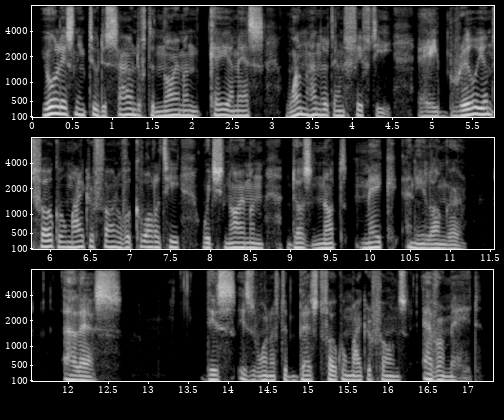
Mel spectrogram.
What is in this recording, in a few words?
Neumann KMS150 sound UK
